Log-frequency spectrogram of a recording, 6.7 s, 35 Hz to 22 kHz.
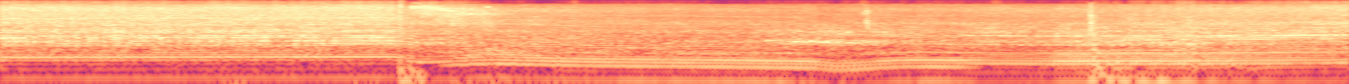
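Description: Dewbauchee Seven-70 sports car engine in GTA Online, a steady loud drone with shifting pitch, gear changes and revs rising and falling across the run, no talk.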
